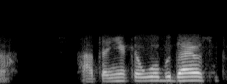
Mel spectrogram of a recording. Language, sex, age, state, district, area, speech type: Sindhi, male, 45-60, Gujarat, Kutch, urban, conversation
